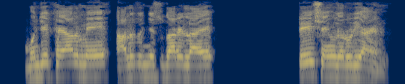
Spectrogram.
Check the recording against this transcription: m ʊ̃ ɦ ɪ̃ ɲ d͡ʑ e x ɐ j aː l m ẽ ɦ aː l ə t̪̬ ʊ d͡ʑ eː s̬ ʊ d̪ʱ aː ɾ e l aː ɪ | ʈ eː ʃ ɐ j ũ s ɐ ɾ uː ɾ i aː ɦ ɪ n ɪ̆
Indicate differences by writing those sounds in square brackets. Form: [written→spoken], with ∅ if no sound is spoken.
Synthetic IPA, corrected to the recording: m ʊ̃ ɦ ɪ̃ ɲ d͡ʑ e x ɐ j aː l m ẽ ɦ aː l ə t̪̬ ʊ d͡ʑ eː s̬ ʊ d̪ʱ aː ɾ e l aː ɪ | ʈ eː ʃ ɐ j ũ [s→z] ɐ ɾ uː ɾ i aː ɦ ɪ n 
